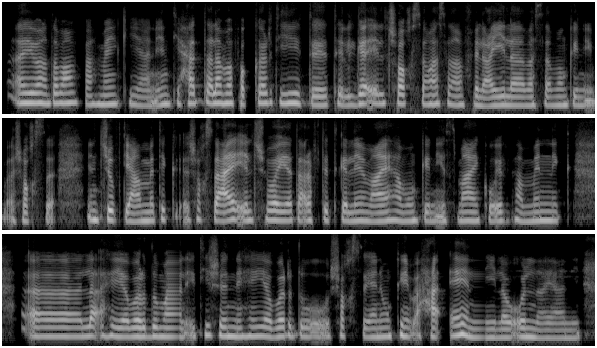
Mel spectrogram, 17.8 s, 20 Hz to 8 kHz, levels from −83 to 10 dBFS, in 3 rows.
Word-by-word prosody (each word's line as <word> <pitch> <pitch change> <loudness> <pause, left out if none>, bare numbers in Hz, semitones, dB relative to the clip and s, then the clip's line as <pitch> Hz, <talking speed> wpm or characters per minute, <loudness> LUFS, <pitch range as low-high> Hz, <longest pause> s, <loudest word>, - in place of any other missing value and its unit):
أيوه، 225 0 +5
أنا 215 - +1
طبعًا 225 +1 +2
فاهماكِ، 205 +3 -1
يعني 185 -3 -4
أنتِ 210 +3 -2
حتى 225 +1 0
لمّا 225 0 +5
فكرتِ 225 +3 -2
ت 220 -3 +1 0.2
تلجأي 205 +2 +1
لشخص 210 -1 0
مثلًا 200 -1 -1
في 195 - -4
العيلة 180 +1 +1
مثلًا 180 0 -4
ممكن 185 0 -3
يبقى - - -4
شخص - - -4 0.4
أنتِ 210 -3 +2
شُفتِ 210 -3 +3
عمتِّك 195 +6 -1
شخص 220 -2 -4
عاقل 195 +1 +5
شوية، 205 -2 +3
تعرفي 200 0 -1
تتكلمي 195 -1 -1
معاها، 190 +2 +2
ممكن 190 0 -3
يسمعِك 195 0 -1
ويفهم 190 0 -2
منِّك 195 +5 -1 0.5
آآ، 200 0 +2
لأ 210 +1 +1
هي 195 -2 +1
برضه 195 +1 +3
ما 195 -1 0
لقيتيش 225 +1 -3
إن 200 -1 +2
هي 200 0 0
برضه 185 - -1
شخص 210 -1 -8
يعني 185 0 -1
ممكن 205 +4 0
يبقى 195 - -3
حقّاني 185 -6 +1
لو 175 0 -1
قُلنا 185 -3 0
يعني، 165 0 -6
200 Hz, 165 wpm, -24 LUFS, 190-215 Hz, 0.5 s, أيوه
